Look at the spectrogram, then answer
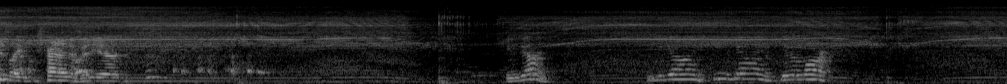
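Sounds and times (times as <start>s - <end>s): rotor blades buzzing: 0.0s - 10.0s
toy helicopter motor whine: 0.0s - 10.0s.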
